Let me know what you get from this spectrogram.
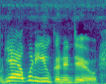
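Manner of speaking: loud, cocky and high challenge; defiant taunt. Retold or imitated. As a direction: dare him, loud and cheeky. Defying her angry husband.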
